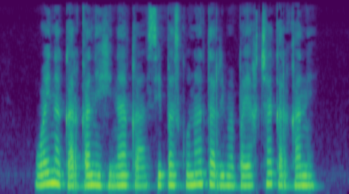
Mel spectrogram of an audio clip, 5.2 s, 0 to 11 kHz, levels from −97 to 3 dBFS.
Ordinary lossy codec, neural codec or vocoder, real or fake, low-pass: AAC, 64 kbps; none; real; 9.9 kHz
